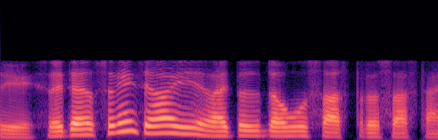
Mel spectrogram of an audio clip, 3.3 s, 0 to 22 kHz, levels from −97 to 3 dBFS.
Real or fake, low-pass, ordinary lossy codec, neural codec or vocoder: fake; 3.6 kHz; none; codec, 16 kHz, 0.3 kbps, FocalCodec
